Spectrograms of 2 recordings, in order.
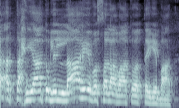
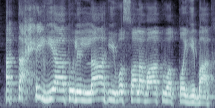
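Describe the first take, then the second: First: Imitated loose reading of التحیات, للہ ending "lillahe"; مجہول imitation. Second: Very slow, careful التحیات with full Arabic sounds and pure i in للہ; معروف recitation. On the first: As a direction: mimic the cleric: e sounds in للہ and والطیبات. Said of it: "وہ پڑھے گا". (مولوی کی نقل، للہ کو "للاہے" مجہول پڑھنا) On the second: Shown as a demonstration. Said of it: "نماز بھی معروف طریقے سے نہیں سنا سکتا". (التحیات کو معروف طریقے سے ٹھہر ٹھہر کر پڑھنا)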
